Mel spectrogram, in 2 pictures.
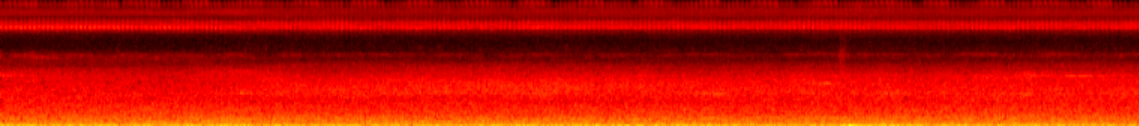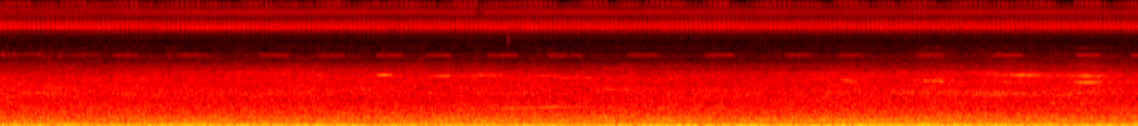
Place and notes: with crickets, car traffic and train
